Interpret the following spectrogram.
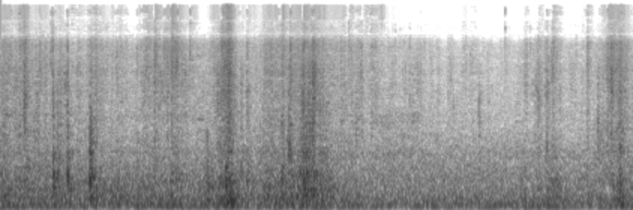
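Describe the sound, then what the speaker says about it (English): Broad, blustery wind noise buffets outdoors throughout, with gusts and faint scattered sounds underneath, and no one speaking. "Sorry about the wind."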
